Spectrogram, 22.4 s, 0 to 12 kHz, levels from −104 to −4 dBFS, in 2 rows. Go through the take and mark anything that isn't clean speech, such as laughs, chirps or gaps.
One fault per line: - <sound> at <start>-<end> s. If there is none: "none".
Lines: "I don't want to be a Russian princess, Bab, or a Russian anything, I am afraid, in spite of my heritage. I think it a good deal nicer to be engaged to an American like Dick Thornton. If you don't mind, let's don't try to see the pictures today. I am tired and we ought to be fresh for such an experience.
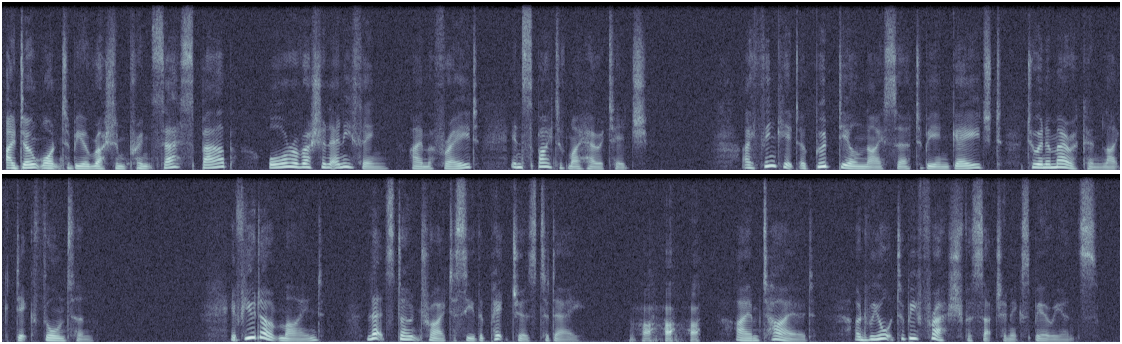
- laugh at 17.5-18.2 s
